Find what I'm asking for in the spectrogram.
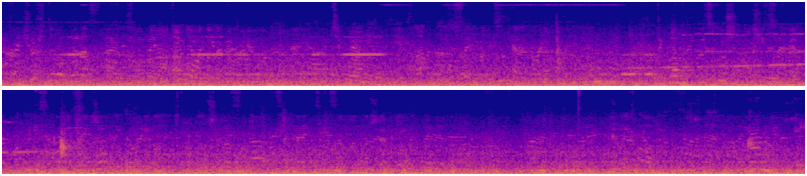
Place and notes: Kopli, Tallinn, Estonia - On the tram from Balti Jaam to Kadriorg
Young people discuss relationship issues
